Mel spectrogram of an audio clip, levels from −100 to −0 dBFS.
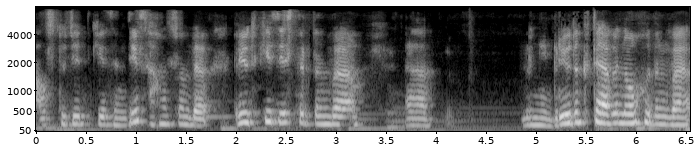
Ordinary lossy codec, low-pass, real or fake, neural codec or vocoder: AAC, 32 kbps; 7.2 kHz; fake; codec, 24 kHz, 6 kbps, HILCodec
